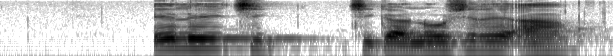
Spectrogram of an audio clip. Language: Northern Sotho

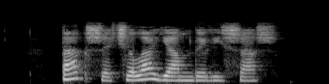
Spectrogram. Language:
Mari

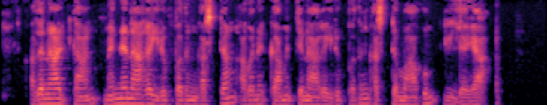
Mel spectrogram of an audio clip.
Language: Tamil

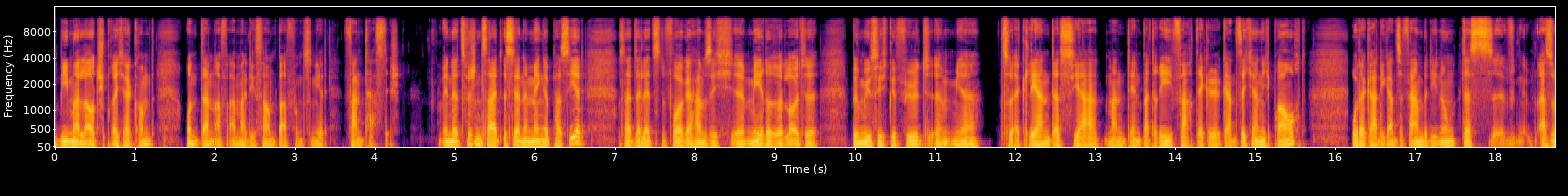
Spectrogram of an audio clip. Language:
German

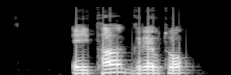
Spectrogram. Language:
Zaza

